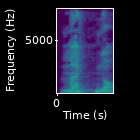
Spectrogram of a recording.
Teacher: Et si j'enlève le E de maintenant, j'ai maintenant. Et donc, j'ai deux consonnes, le T et le N, qui sont réunies, qui sont jointes.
